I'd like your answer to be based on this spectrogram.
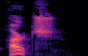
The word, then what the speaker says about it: arch: So arch. I like that. I think, yeah, I was definitely an archangel guy growing up, but I don't know why. There's no other word that's A-R-C-H that's pronounced arc.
